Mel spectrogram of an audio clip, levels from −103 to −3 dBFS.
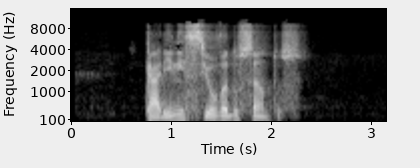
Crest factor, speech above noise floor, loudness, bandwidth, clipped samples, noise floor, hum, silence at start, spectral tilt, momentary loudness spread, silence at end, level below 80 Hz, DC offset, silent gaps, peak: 24 dB; 63 dB; -24 LUFS; 10.5 kHz; under 0.1%; -88 dBFS; none; 0.75 s; -1.5 dB/octave; 13 LU; 0.85 s; -64 dBFS; under 0.1%; none; -4 dBFS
